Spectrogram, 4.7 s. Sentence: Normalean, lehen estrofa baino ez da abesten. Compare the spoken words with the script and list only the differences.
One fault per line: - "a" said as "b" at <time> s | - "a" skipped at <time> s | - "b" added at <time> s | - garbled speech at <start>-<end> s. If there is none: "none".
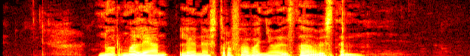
none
